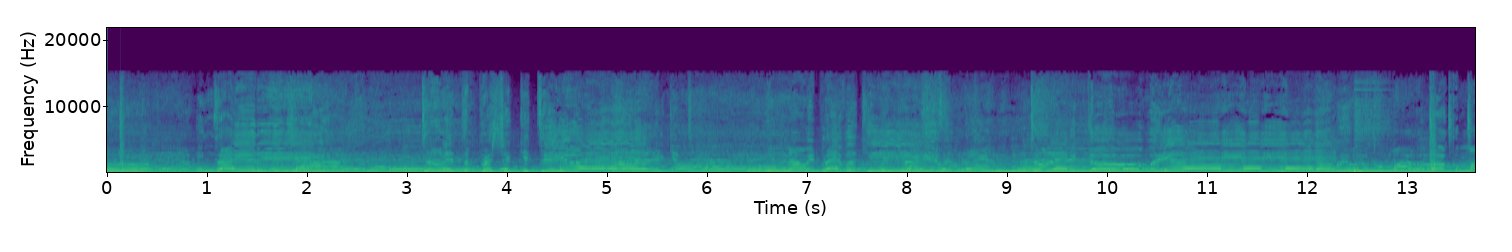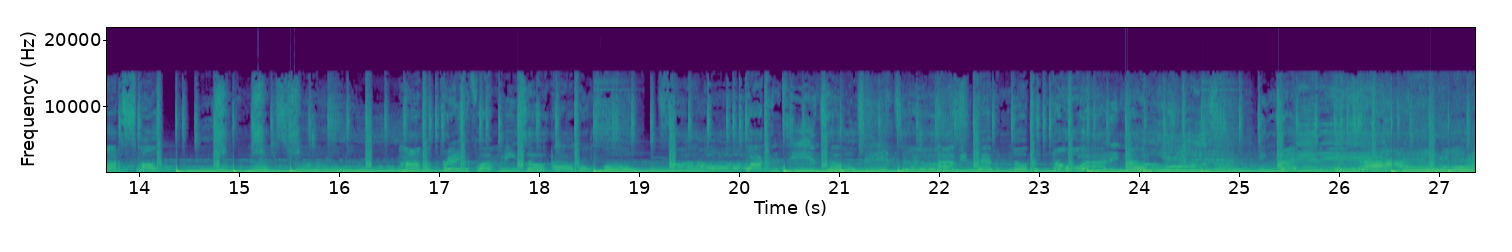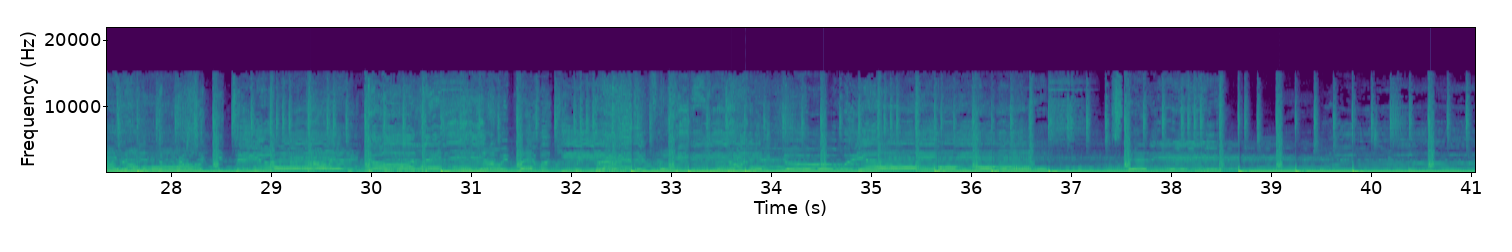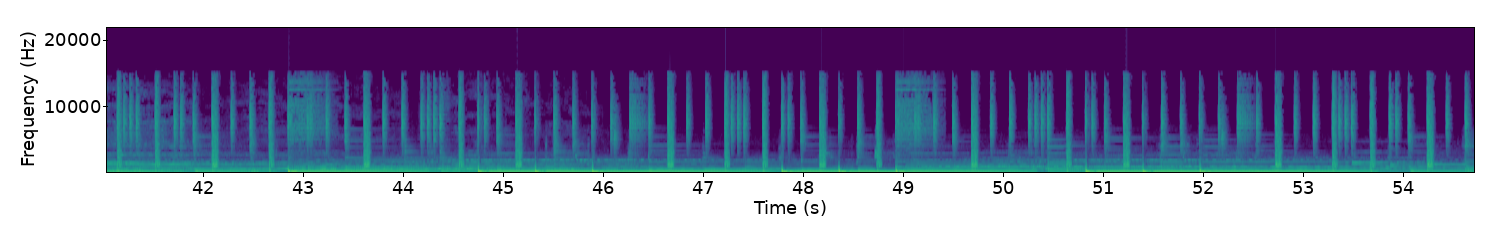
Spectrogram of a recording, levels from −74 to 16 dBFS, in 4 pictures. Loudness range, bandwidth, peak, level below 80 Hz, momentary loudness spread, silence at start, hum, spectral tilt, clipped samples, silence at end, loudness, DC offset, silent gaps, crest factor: 3 LU; 15.5 kHz; 0 dBFS; -10 dBFS; 6 LU; 0 s; none; -4.5 dB/octave; under 0.1%; 0 s; -13 LUFS; under 0.1%; none; 10 dB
